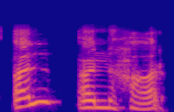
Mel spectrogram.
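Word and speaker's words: الأنهار: And here you will say al anhar al. I pronounce the lam, so they both are definite.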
